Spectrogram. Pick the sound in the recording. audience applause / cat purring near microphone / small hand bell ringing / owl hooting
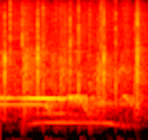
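audience applause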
